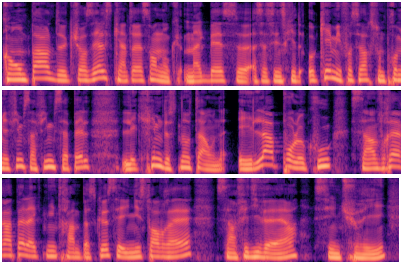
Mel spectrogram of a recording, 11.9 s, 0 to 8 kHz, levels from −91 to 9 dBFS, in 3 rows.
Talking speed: 275 wpm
